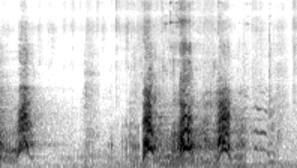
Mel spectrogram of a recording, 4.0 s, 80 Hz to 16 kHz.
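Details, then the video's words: A neighbor's dog, recorded close up on 14 January 2024: one bark, a pause with faint low sounds, then three loud barks about half a second apart. "Neighbor's barking dog"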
